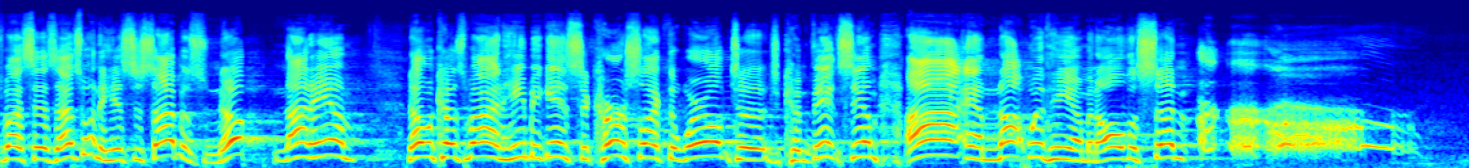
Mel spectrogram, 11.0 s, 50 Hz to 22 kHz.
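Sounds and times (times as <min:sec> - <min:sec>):
speech: 0:00.0 - 0:10.0
rooster crowing in a city: 0:09.0 - 0:10.7.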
